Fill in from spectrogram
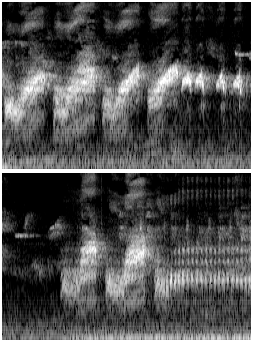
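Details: Three-month-old white-rumped shama kept in a cage in Hanoi, Vietnam, just brought home: loud rising whistled phrases repeated in quick succession, a pause, then more looping whistles, with a faint low hum behind.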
